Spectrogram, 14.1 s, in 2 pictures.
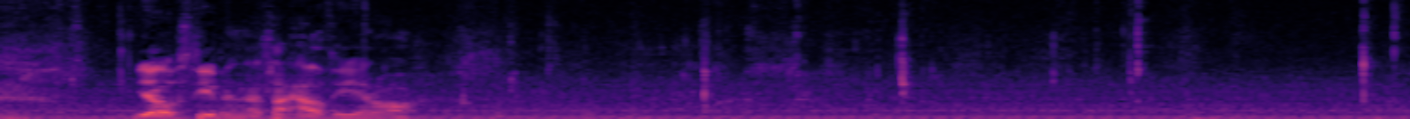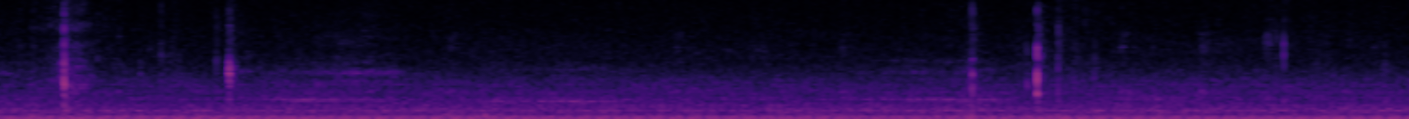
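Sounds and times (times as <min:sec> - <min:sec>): steady low hum: 0:00.0 - 0:14.0
chewing fries with wet clicks: 0:02.3 - 0:05.8, 0:06.7 - 0:08.4, 0:11.9 - 0:14.0.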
